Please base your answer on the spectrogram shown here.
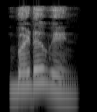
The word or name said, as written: ಬಡಾವಣೆ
